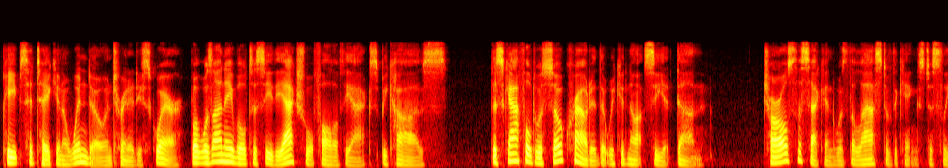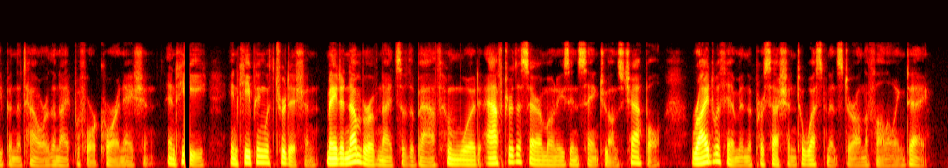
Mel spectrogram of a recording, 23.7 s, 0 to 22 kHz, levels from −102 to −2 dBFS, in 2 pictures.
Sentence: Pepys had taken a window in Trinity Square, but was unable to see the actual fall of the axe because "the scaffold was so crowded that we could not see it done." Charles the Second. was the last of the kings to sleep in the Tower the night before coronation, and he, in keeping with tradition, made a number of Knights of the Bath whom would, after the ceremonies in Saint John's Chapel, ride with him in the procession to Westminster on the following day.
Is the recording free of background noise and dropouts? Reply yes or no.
no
